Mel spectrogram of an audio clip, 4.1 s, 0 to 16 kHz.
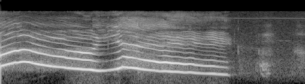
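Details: A young child in a March 2009 home video, being coaxed to pretend to sneeze, gives one sustained, high-pitched wailing cry of about three seconds that falls in pitch, then quiet room sounds; infant crying.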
